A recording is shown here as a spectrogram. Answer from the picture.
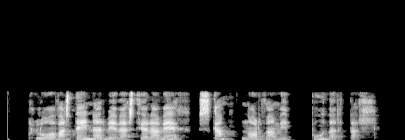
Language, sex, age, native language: Icelandic, female, 60-69, Icelandic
